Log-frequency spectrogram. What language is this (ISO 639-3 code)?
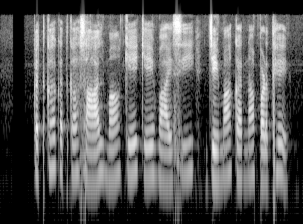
hne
